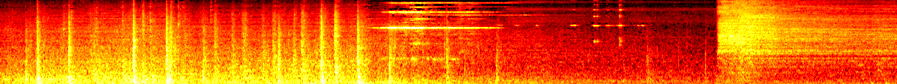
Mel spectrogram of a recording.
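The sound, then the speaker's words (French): A train arrives at a platform, rolling in with rhythmic clacking of wheels over rail joints, then high metallic squeals as it brakes, ending in a loud hiss of released air. No voices. “Eh bien, messieurs, vous avez la chance d'assister à une arrivée à qui.”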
